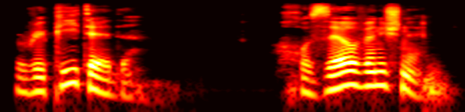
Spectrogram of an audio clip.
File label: "repeated" – "חוזר ונשנה"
